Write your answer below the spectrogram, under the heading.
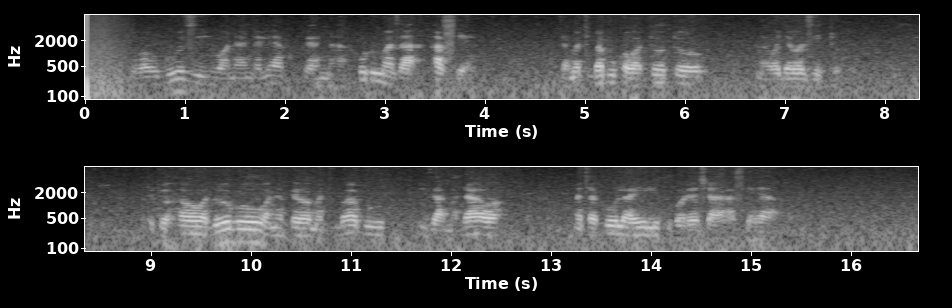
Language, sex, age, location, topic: Swahili, male, 25-35, Nakuru, health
